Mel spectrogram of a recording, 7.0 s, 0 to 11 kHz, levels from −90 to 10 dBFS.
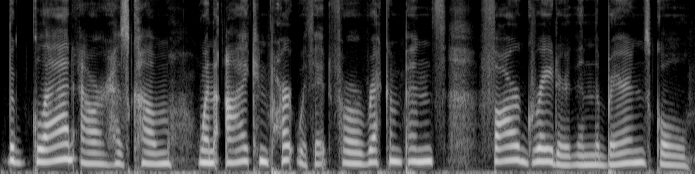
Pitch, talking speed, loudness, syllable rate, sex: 215 Hz, 175 wpm, -17 LUFS, 3.9 syllables/s, female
